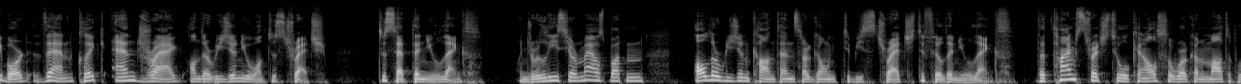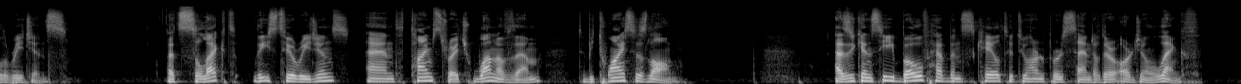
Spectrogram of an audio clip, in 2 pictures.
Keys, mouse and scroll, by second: 0.0-4.8 drag, 14.4 g, 14.7 click, 16.9 t, 18.1-19.3 drag.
